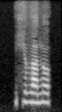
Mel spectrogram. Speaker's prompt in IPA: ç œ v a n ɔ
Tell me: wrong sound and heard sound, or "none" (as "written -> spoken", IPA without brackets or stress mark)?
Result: none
